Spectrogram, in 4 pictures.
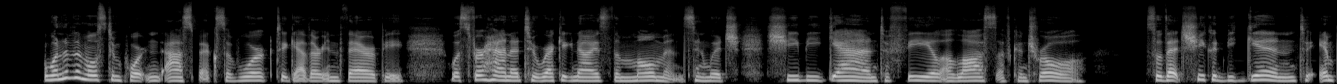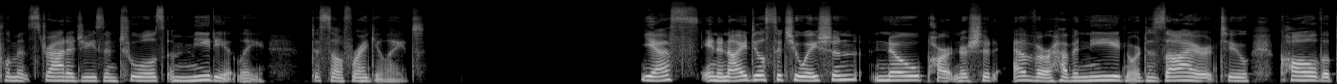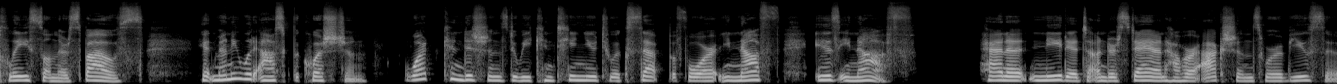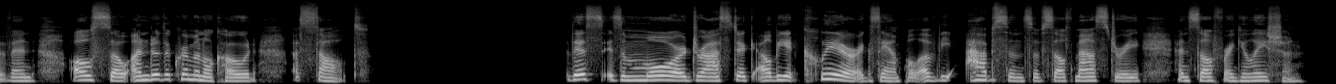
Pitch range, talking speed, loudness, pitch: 170-195 Hz, 125 wpm, -22 LUFS, 180 Hz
